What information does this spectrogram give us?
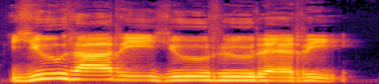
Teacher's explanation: Each syllable is a single mora, in this case, a consonant and a vowel each time. Never more than one consonant after each other.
